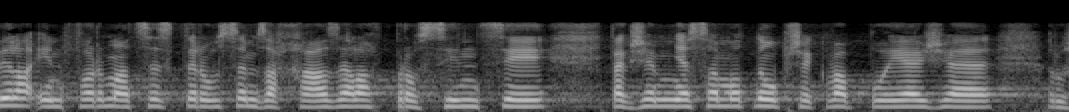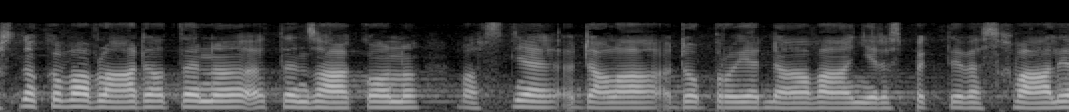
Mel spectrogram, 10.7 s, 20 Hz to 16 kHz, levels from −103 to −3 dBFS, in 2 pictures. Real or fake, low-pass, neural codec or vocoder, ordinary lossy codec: real; 7.2 kHz; none; MP3, 64 kbps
